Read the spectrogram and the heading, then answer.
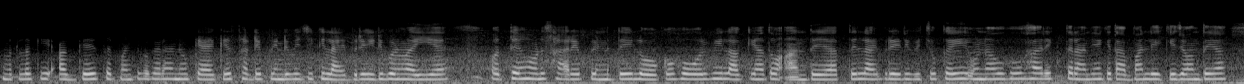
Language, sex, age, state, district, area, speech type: Punjabi, female, 18-30, Punjab, Shaheed Bhagat Singh Nagar, rural, spontaneous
